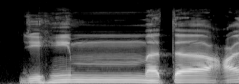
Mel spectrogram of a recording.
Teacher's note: اچھا، یہاں میم ساکن کا ادغام ہو رہا ہے، ٹھیک ہے، میم ساکن کا میم متحرک میں ادغام ہو رہا ہے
